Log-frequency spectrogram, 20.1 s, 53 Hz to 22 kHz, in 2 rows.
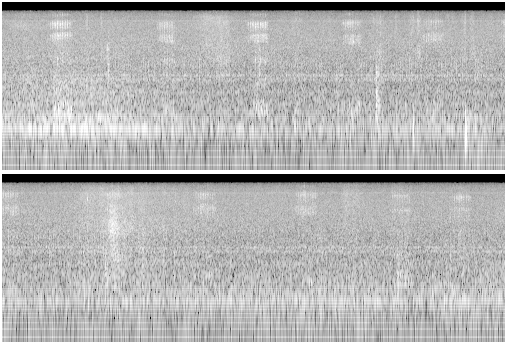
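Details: Purring from Heidi, a pet cat, receiving a massage while sunbathing, November 19, 2020: continuous low vibrating rumble, paced by faint airy breaths about every two seconds, with a few small clicks.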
